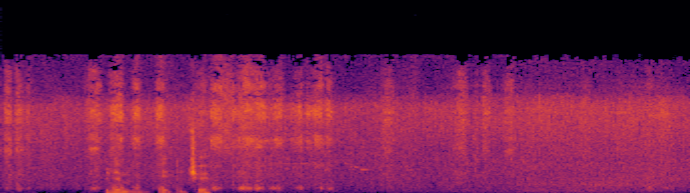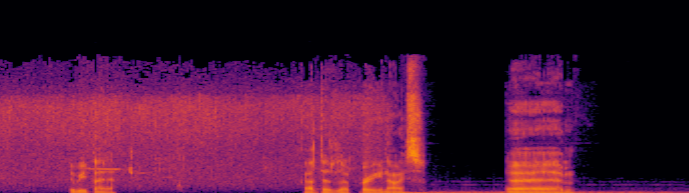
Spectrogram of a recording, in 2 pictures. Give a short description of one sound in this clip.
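A young man talks into a microphone in short bursts, close by.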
